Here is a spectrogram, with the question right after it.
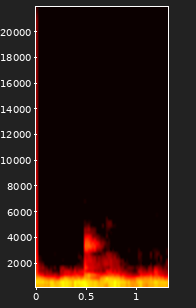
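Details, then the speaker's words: Fetal heartbeat on a handheld home Doppler, with ultrasound gel on the lower belly: fast, rhythmic whooshing pulses at about 151 beats per minute, with fluctuations when the baby moves or kicks. "And there it is. There's my baby's heart rate at 151."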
